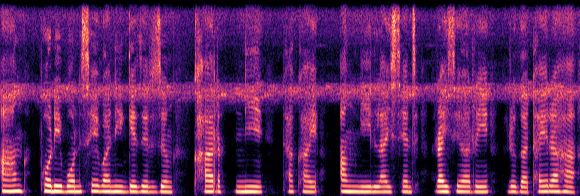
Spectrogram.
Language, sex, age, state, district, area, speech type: Bodo, female, 18-30, Assam, Kokrajhar, rural, read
